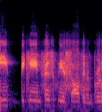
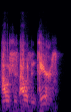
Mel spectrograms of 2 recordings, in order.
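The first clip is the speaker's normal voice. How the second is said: normal talking voice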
